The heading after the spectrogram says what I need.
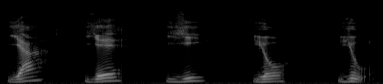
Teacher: it always makes a y sound, like in yes. Never a zh or j sound. Just think the word in English fjord.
